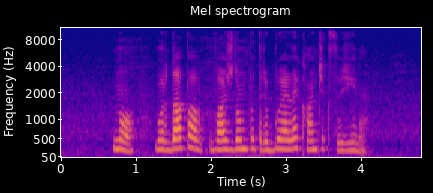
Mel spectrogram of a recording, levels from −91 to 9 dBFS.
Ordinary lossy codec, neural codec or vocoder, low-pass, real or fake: AAC, 64 kbps; none; 9.9 kHz; real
